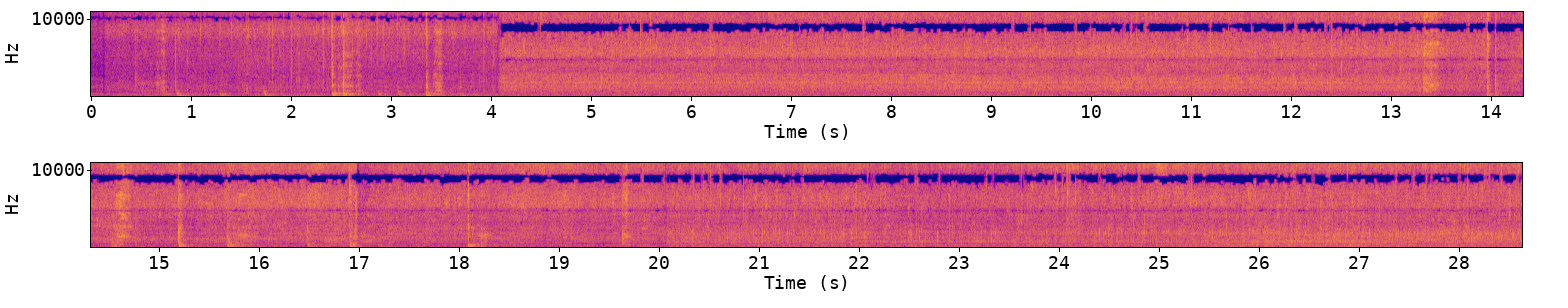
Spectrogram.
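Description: Onions and tomato slices frying in a stainless steel pan with a steady sizzle that gets louder about four seconds in. A metal spoon stirring the pan gives sharp clinks and scrapes now and then, several of them in a cluster about halfway through.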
